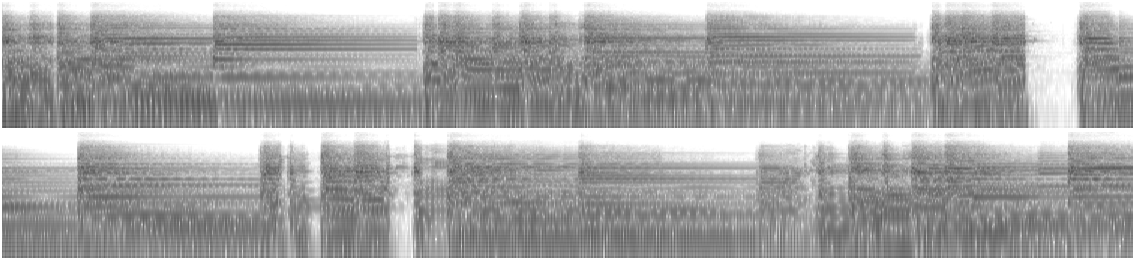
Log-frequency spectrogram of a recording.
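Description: A loud band recording with distorted, effects-heavy electric guitars driving steady chords, abrupt stops and restarts, and one brief near-silent break around the middle.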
